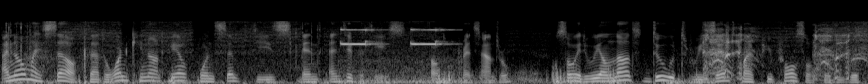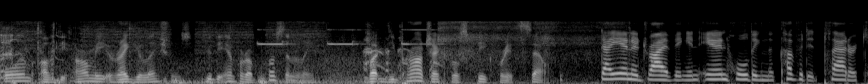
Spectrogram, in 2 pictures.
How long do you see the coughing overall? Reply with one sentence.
You can hear the coughing for 4 seconds altogether.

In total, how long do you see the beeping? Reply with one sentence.
You can hear the beeping for 3 seconds altogether.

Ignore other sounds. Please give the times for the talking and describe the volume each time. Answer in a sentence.
The talking can be heard from 0.0 to 17.3 s, at a steady volume.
